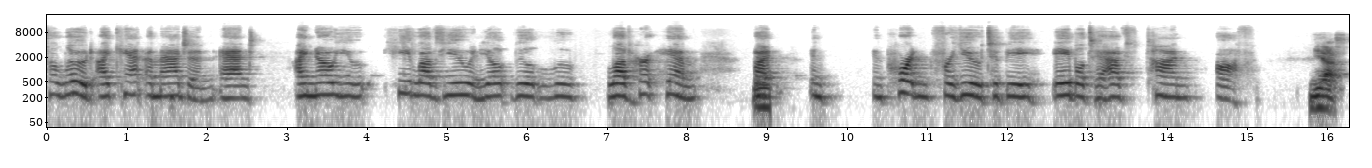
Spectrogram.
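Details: Adult woman three to four years after a stroke caused by a brain AVM, still in speech therapy; aphasia after the stroke.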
